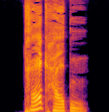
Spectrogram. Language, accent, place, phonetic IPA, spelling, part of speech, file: German, Germany, Berlin, [ˈtʁɛːkhaɪ̯tn̩], Trägheiten, noun, De-Trägheiten.ogg
- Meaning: plural of Trägheit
